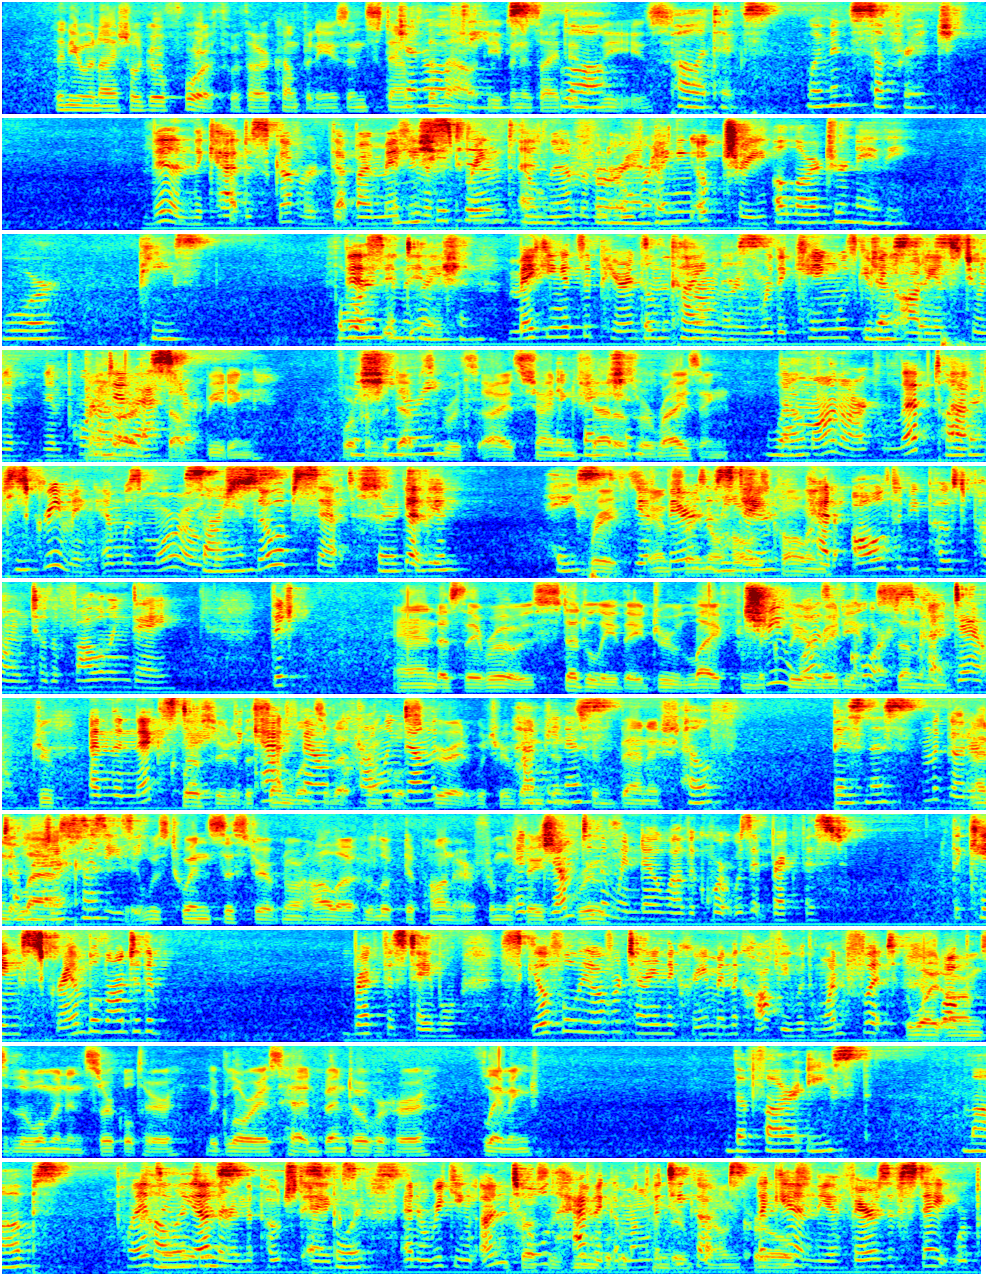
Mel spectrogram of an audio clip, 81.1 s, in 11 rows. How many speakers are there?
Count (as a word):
three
